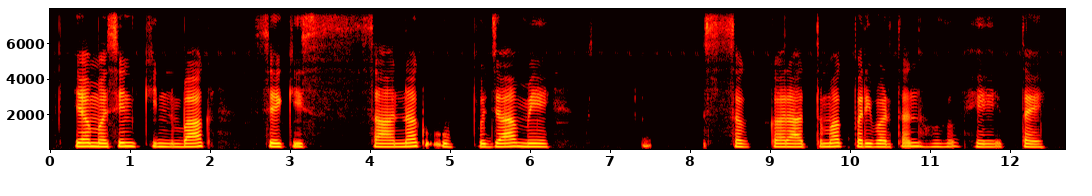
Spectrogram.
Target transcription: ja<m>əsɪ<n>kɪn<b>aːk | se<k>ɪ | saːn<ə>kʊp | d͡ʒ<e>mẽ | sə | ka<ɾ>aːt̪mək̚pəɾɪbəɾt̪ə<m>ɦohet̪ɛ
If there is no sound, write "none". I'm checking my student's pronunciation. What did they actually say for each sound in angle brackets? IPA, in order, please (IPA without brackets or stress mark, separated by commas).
m, n, b, k, ə, a, ɾ, n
